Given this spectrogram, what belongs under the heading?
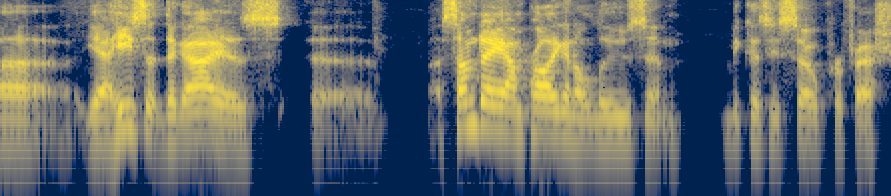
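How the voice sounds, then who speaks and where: A fairly high-pitched man talks with ordinary pitch variation and a moderate pace, on a very clean recording with a silent background. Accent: Texas. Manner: casual, many filler words.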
